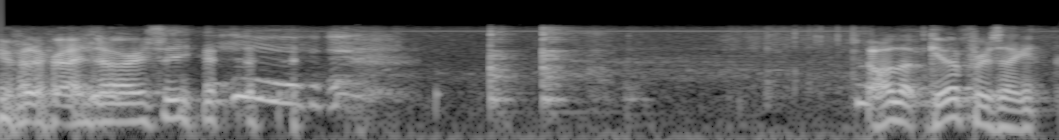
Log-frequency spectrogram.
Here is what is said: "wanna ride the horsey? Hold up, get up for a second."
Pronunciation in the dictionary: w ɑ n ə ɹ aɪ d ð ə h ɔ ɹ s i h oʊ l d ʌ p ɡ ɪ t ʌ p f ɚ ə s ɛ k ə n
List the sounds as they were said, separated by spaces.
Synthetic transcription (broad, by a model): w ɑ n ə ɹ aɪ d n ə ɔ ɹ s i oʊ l ʌ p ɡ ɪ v ʌ p f ɚ ə s ɛ k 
